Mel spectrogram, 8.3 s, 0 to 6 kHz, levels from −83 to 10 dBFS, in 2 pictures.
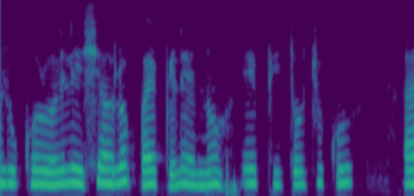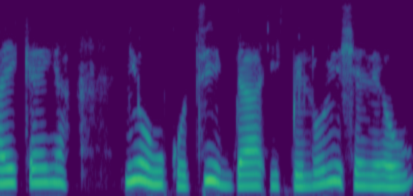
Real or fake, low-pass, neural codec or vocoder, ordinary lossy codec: real; 5.4 kHz; none; none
